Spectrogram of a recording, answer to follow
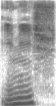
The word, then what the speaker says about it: Inis: Ouais, tu dis ish, t'es portugais? Non, parce que c'est apparemment du celte et que ça se prononce comme ça.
